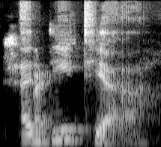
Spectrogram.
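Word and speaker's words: Aditya: And it's Adita. Aditia. That's right.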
